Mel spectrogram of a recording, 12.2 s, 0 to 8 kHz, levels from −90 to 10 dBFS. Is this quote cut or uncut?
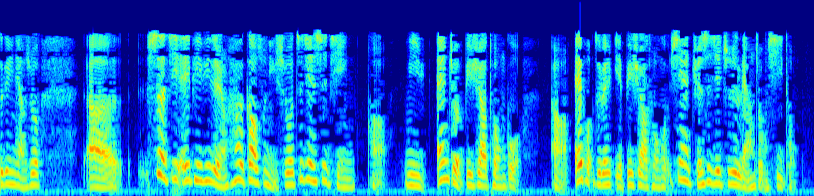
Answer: uncut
